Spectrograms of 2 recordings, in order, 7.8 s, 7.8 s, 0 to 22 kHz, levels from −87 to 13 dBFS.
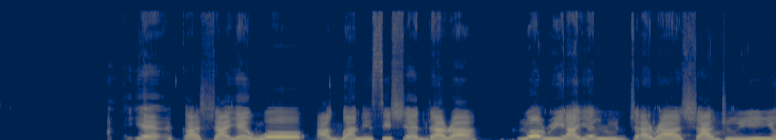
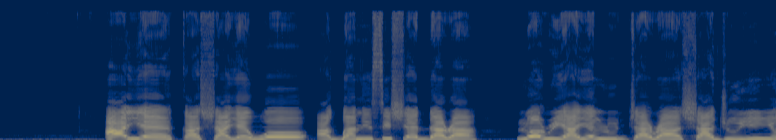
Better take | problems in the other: second | noise reduction (neural mask model DeepFilterNet 3)

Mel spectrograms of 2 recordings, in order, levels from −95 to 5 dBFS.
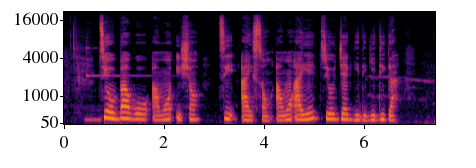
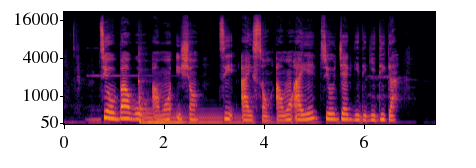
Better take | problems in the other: first | noise reduction (neural mask model RNNoise)

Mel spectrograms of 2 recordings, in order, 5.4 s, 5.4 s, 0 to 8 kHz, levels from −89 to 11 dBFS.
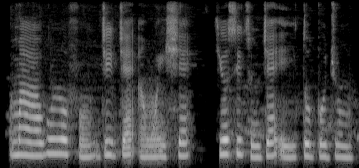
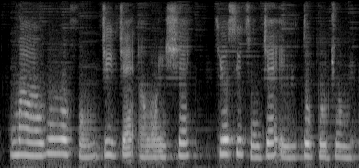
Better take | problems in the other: first | noise reduction (neural separator model SepFormer DNS4)

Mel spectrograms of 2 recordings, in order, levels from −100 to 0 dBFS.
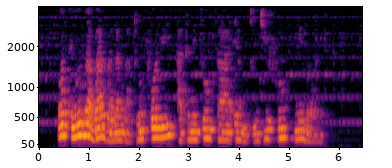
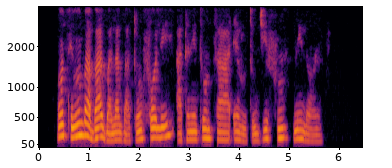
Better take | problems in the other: second | noise reduction (classical method WPE with log-MMSE)

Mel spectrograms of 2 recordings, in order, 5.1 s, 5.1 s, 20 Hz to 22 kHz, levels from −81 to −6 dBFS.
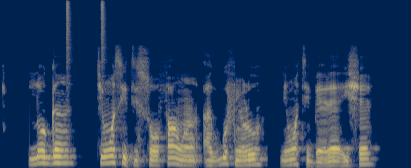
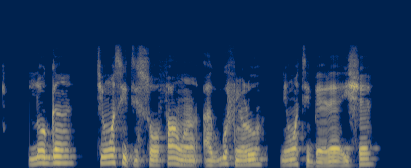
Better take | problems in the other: second | background sound (Hi-hat); 10 dB below the speech

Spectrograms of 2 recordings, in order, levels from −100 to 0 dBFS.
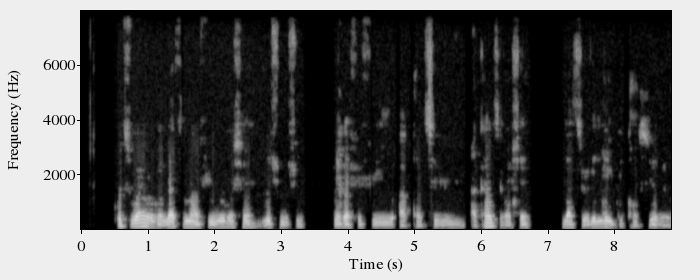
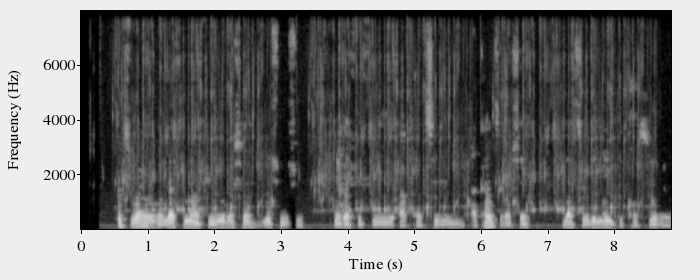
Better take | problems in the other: first | background sound (Fill (with liquid) / Water); 16 dB below the speech

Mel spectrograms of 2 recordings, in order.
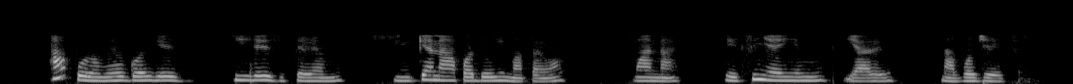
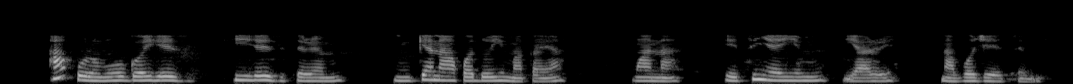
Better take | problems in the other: second | noise reduction (neural mask model DeepFilterNet 3)

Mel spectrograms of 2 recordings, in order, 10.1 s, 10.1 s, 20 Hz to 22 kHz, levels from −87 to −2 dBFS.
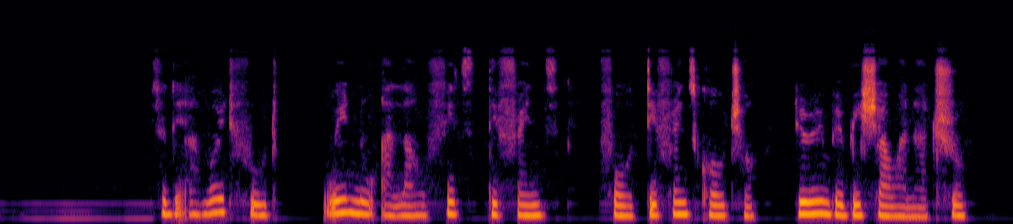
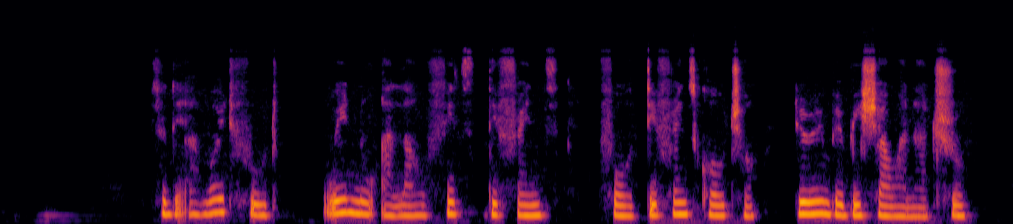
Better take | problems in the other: second | noise reduction (neural mask model RNNoise)

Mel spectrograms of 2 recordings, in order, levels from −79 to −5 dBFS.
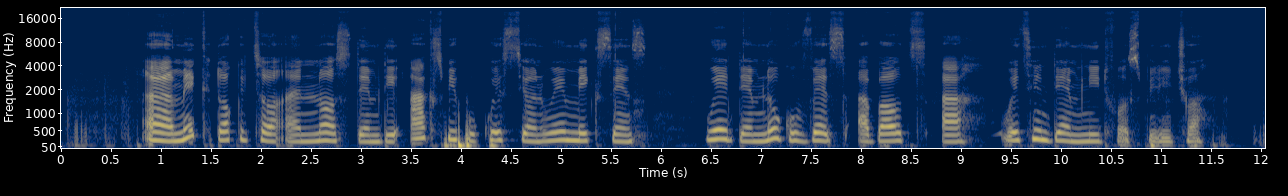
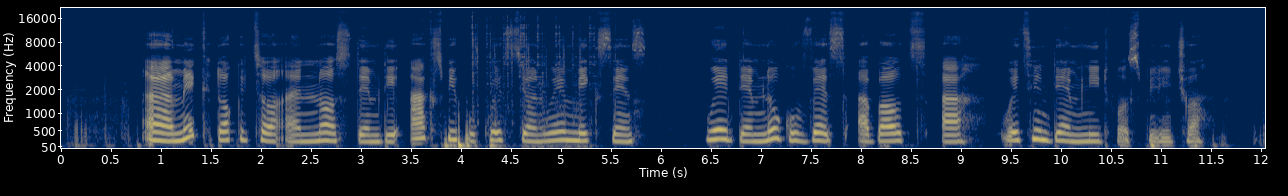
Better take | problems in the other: first | noise reduction (neural mask model RNNoise)

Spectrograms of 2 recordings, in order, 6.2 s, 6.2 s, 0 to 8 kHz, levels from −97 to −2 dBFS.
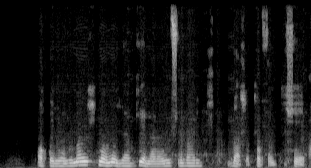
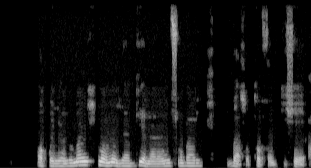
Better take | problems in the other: second | noise reduction (neural separator model SepFormer DNS4)

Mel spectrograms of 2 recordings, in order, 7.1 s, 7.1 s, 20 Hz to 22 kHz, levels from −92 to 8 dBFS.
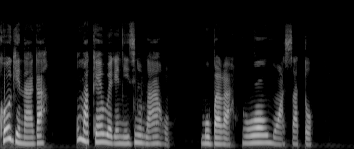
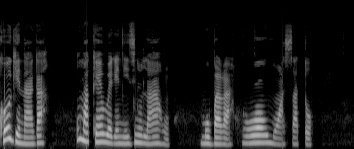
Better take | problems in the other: second | noise reduction (neural mask model DeepFilterNet 3)

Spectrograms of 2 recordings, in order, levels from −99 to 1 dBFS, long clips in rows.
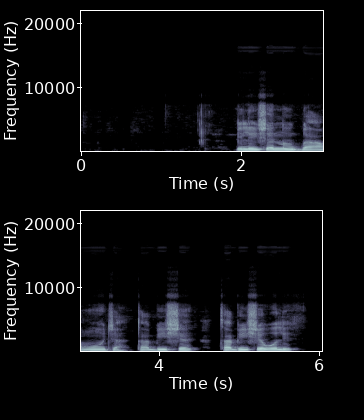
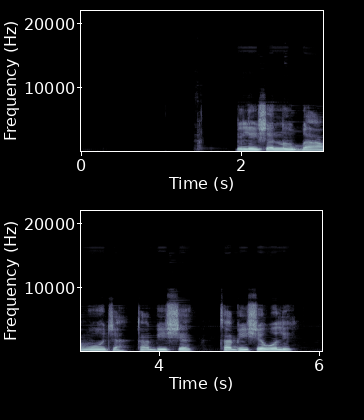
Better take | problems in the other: first | noise reduction (neural mask model DeepFilterNet 3)

